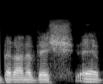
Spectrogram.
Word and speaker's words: Baranovic: Yeah, Like one part of my family is from the Polish part of Belarus, and so that name there is the Polish pronunciation for the Belarusian town.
